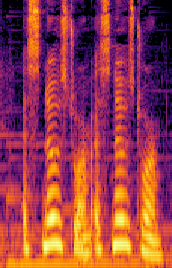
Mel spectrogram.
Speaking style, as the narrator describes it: cried the men as they saw it falling

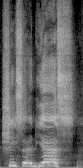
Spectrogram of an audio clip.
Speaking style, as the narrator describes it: screamed

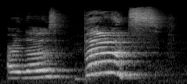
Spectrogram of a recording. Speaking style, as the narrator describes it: yelled Duck

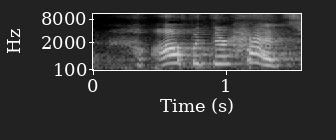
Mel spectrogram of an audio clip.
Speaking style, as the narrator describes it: shrieked the Queen

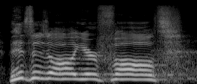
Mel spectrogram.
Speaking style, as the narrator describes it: a mom, a cool and calm mom, yelling

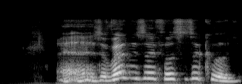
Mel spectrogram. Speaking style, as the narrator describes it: said, yawning

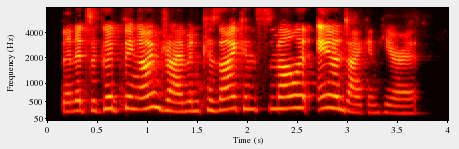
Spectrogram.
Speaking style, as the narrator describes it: yelled Charlotte

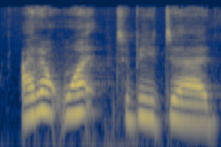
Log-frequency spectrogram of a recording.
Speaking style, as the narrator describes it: David cried

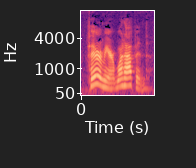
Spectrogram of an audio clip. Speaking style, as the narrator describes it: Boromir cried from atop the wall, his voice booming across the plain

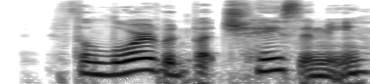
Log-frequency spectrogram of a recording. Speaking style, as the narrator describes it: said the child to herself with a sigh

